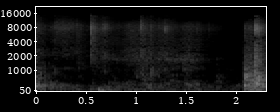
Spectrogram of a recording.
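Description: Quiet room with faint handling noise and a soft click about half a second in.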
